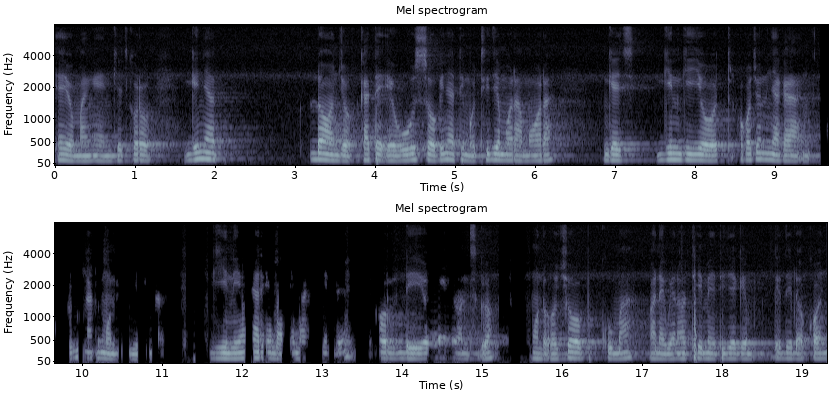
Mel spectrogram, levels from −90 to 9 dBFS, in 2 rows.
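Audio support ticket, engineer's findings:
Speech suppressed in double talk at 9.58–11.76, 11.99–13.77, 14.26–14.78, 15.22–15.43 and 15.6 s; dips up to roughly 40 dB. Likely echo-canceller suppression. Level ducks during overlap.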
